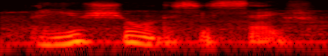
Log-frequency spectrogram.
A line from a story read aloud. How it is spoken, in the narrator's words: Adam asked Pete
